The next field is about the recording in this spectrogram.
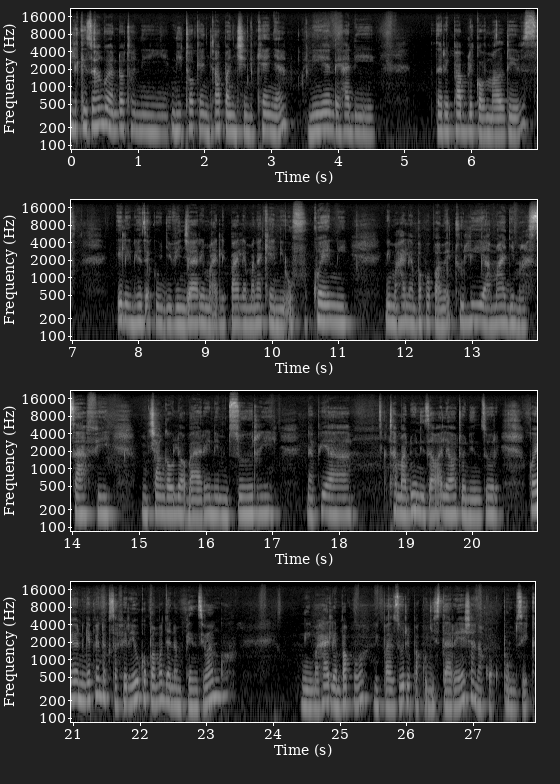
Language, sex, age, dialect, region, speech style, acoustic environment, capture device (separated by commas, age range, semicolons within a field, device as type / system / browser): Swahili, female, 35-44, Kenya - Nairobi Sheng-influenced, Kenya, relaxed, nature; silence, desktop / Windows / Chrome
